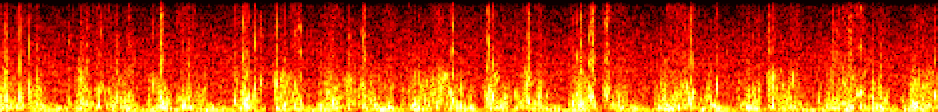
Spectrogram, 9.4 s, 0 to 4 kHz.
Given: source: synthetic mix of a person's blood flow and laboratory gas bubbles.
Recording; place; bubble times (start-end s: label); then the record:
Doppler ultrasound of blood flow; precordium
0.00-0.45 s: bubbles
0.68-1.35 s: bubbles
1.51-1.98 s: bubbles
2.31-2.68 s: bubbles
2.71-3.06 s: bubbles
3.15-3.73 s: bubbles
3.81-3.97 s: bubbles
4.06-4.77 s: bubbles
4.80-5.51 s: bubbles
5.68-6.29 s: bubbles
6.55-7.04 s: bubbles
7.12-7.21 s: bubbles
7.40-8.06 s: bubbles
8.25-8.92 s: bubbles
9.09-9.39 s: bubbles
From the record:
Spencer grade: 3 (all of the cardiac periods contain showers or single bubble signals, but not dominating or overriding the cardiac motion signals); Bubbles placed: anywhere in the cardiac cycle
